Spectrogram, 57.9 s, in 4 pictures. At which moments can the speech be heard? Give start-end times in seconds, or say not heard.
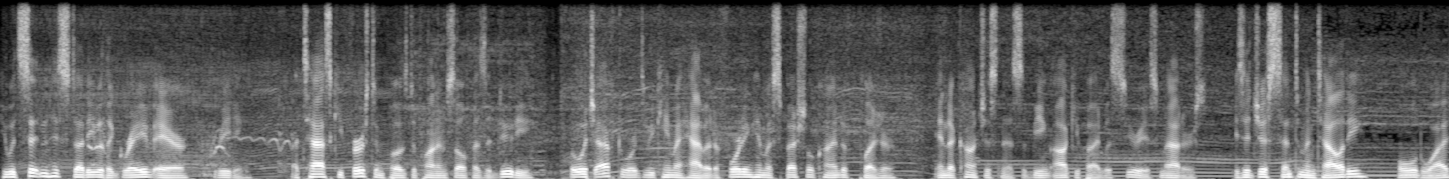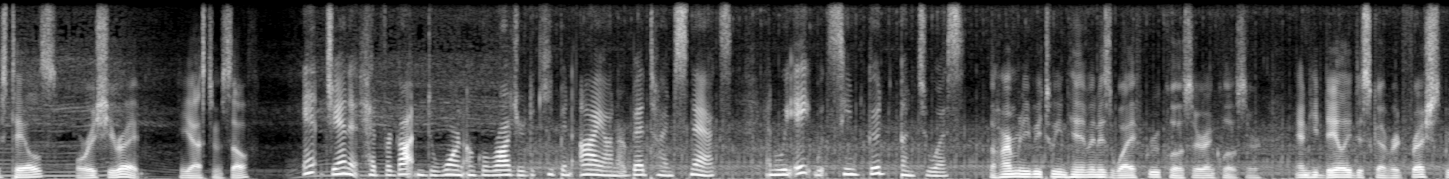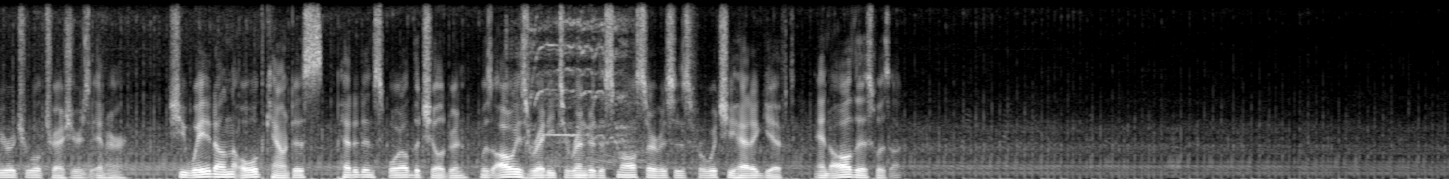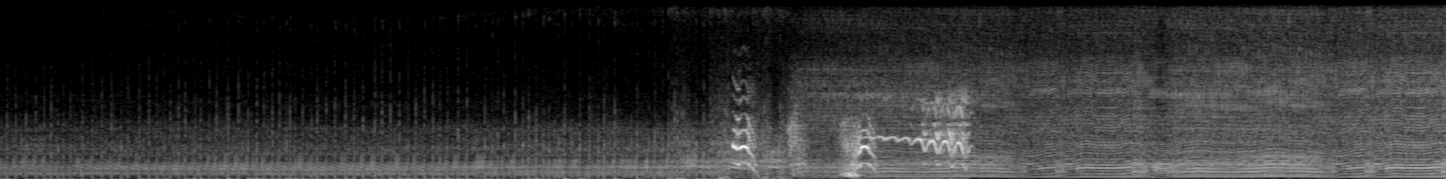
0.0-38.0.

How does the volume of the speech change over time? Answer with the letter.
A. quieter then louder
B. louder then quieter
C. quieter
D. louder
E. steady
E.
